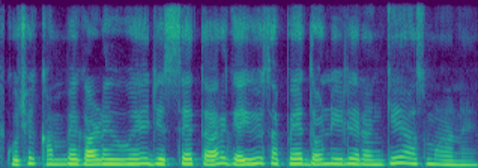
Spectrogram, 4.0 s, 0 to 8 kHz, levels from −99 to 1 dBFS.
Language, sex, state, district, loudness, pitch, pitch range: Hindi, male, West Bengal, Purulia, -21 LUFS, 225 Hz, 210-235 Hz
